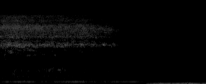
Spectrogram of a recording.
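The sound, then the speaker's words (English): A deep breath drawn in through the nose: a steady, airy hiss lasting just over a second, then cutting off into quiet. The whole clip is faint. “just start centering into your body, taking a deep breath in through your nose,”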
